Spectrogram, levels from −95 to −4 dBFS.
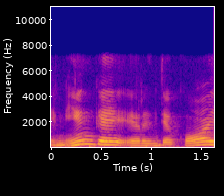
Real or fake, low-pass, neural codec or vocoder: real; 7.2 kHz; none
